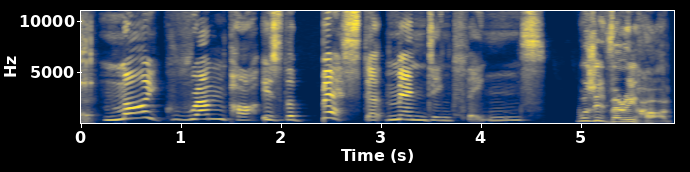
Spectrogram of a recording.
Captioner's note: snorts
